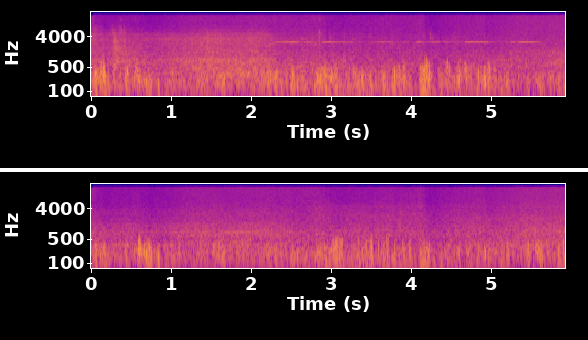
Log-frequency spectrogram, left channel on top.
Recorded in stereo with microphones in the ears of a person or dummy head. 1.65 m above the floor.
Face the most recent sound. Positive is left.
No sound to turn to.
